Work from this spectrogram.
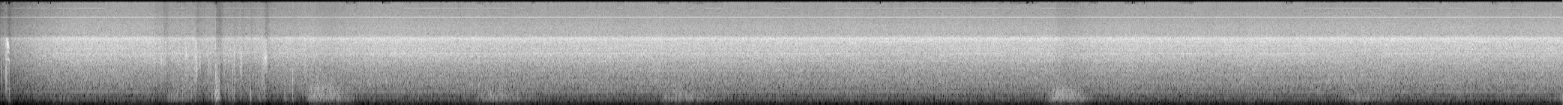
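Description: Airbus cockpit during an RNP approach and landing in snow, a steady loud broadband roar of airflow and engines filling the cabin, with a few brief clicks and soft low thumps scattered through and no voices.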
